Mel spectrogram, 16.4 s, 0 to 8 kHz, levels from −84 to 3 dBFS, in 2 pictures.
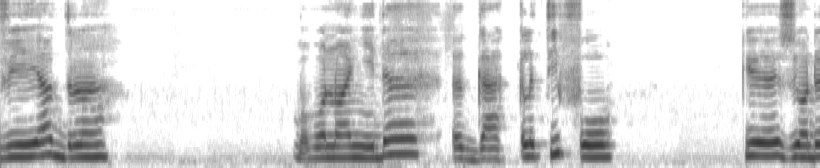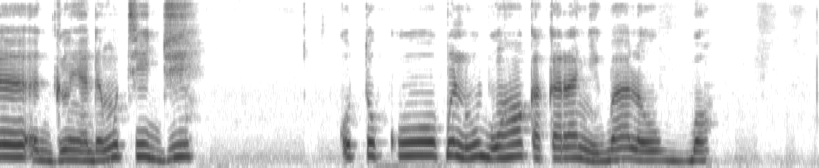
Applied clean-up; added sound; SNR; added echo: none; none; none; none.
